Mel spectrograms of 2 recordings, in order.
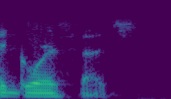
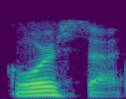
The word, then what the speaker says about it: Gorsuch: Neil Gorsuch. Gorsuch? – Gorsuch. Let's say Gorsuch. – Gorsuch.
